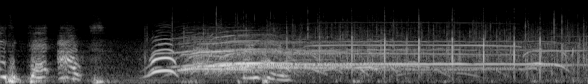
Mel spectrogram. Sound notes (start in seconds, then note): 1.4 crowd Cheers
